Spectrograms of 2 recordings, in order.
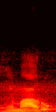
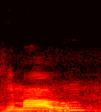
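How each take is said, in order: First: The word ends on a plain u vowel. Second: The word ends with an added n sound. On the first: The speaker calls it right. "ये मुजाफ है तो इसको हिमारू करना है" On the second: The speaker calls it wrong. "हिमारुन और रजुलुन नहीं करना है"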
